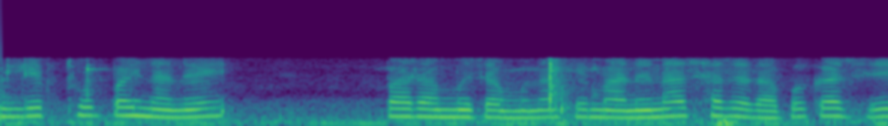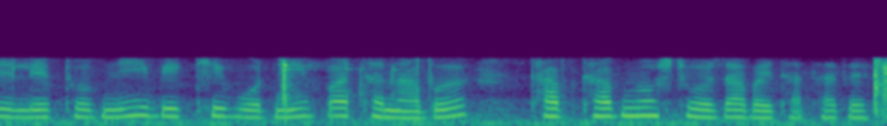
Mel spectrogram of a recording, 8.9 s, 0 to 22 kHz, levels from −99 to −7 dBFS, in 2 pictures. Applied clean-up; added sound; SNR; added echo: none; Wood; 10 dB; none.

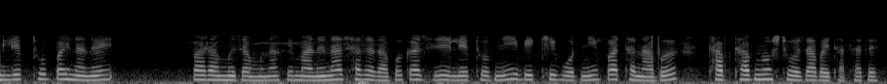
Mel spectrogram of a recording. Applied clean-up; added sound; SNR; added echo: none; none; none; none.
